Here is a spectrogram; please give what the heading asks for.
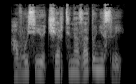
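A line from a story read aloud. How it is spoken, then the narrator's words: Whisper. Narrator (Russian): прошептал он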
